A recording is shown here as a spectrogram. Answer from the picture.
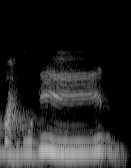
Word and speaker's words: Mahmudin: Mahmudin. Berarti ada ya dan nun, Pak. Tidak boleh Mahmud itu. Ya, supaya jangan salah bacanya. Namanya siapa? Profesor Mahmudin. Ya, ada ya dan nun, Pak. Tidak mungkin Mahmud.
